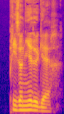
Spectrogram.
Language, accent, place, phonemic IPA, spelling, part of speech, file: French, France, Lyon, /pʁi.zɔ.nje d(ə) ɡɛʁ/, prisonnier de guerre, noun, LL-Q150 (fra)-prisonnier de guerre.wav
- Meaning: prisoner of war, POW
